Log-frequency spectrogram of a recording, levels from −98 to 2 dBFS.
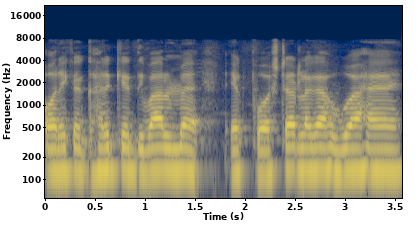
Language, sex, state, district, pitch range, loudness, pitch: Hindi, male, Jharkhand, Deoghar, 130-135 Hz, -15 LUFS, 130 Hz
